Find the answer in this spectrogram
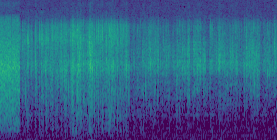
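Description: Solid-propellant rocket motor firing: its steady roar cuts off sharply about a third of a second in, leaving a fainter crackle that fades away.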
